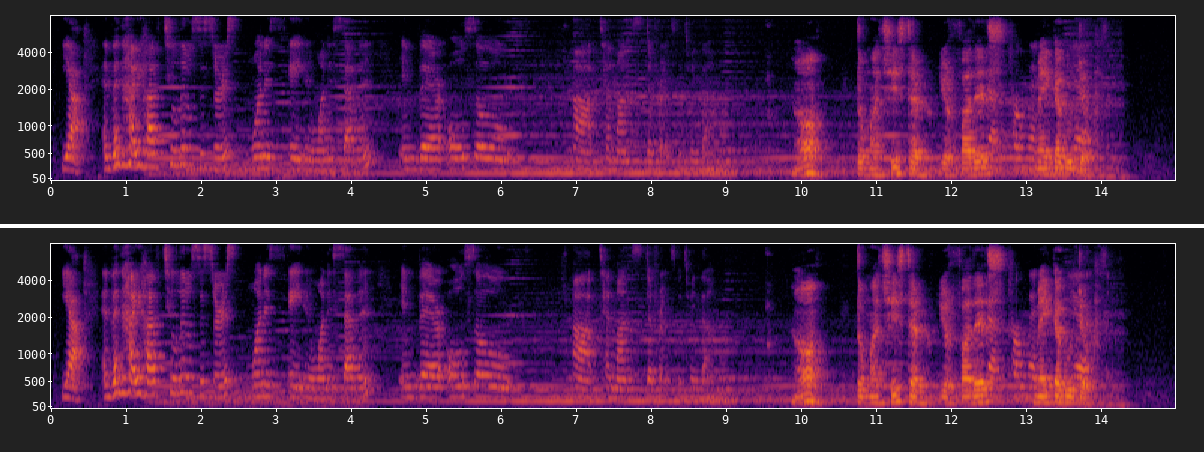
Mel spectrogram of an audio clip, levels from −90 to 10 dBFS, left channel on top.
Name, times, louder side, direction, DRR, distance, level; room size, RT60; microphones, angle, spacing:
voice 1, 0.7-4.3 4.6-6.2 6.9-8.9 12.3-14.0, right 1 dB, 80° right, 2 dB, 1.6 m, -33 dB
sound 1, 1.2-14.3, left 1 dB, 25° left, 1.0 m, -41 dB
voice 2, 9.9-10.2 10.7-12.7 13.1-13.8, right 2 dB, 30° right, 1 dB, 1.3 m, -26 dB
9.8 x 4.3 x 3.9 m, 0.41 s
head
